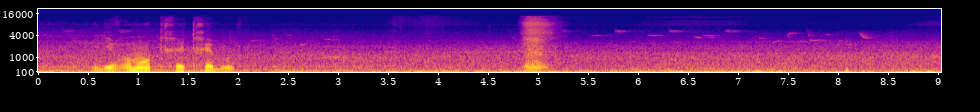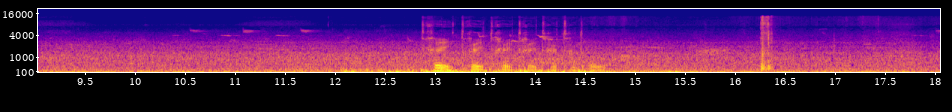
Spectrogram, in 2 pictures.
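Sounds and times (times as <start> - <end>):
small birds chirping: 4.7 - 8.5, 10.3 - 18.0
brief breathy rush: 4.8 - 5.2.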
